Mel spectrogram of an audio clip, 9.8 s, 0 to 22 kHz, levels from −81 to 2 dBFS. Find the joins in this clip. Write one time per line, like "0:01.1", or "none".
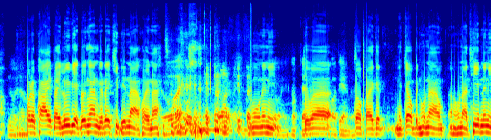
0:05.0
